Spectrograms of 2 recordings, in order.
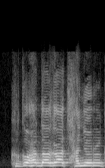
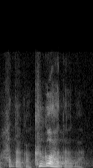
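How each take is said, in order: First: "하다가" hit higher and louder; emphatic repeat. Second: Said under the breath, much softer; a quiet, dropping aside; softer repeat. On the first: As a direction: push the repeat up, building force. Preacher repeats phrase with force. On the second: Preacher repeats phrase quietly. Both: Real, not acted.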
